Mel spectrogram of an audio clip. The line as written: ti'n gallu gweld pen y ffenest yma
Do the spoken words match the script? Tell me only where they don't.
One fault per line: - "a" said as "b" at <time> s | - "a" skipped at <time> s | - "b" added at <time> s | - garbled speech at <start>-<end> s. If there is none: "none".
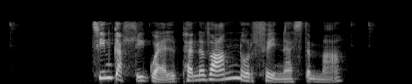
- "fan o'r" added at 2.1 s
